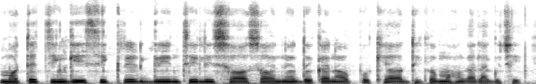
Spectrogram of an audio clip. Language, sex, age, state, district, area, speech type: Odia, male, 18-30, Odisha, Ganjam, urban, read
